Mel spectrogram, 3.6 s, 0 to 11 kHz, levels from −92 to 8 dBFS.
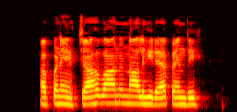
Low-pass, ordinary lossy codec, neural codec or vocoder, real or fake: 7.2 kHz; MP3, 96 kbps; none; real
